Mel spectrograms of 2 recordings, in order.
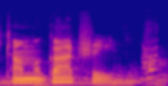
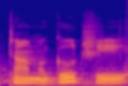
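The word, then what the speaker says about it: Tamagotchi: says this is Sonic's tamagachi or tamaguchi as everyone incorrectly pronounced it when it was just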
